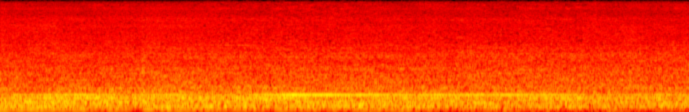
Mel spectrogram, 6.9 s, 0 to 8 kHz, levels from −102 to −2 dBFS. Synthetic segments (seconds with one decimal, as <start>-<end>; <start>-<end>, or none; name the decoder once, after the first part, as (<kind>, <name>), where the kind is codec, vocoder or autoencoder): 0.0-2.2 (codec, DAC); 3.7-4.8; 5.9-6.9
